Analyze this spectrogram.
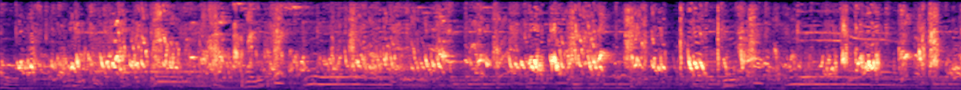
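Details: Budgerigar chirping happily, a busy stream of high, buzzy warbles and short squeaks that rise and fall without pause, with a soft musical melody underneath.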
